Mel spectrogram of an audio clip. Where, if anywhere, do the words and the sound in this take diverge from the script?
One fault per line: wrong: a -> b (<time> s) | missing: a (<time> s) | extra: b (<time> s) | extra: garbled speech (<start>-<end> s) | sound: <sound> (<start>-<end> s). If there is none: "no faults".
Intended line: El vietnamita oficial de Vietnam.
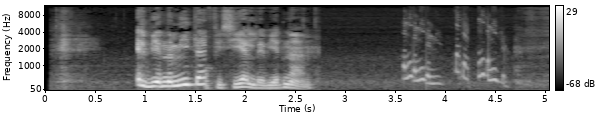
sound: chirp (3.6-4.7 s)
